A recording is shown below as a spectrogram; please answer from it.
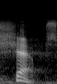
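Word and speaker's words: chaps: h a PS and it's pronounced shaps with an S sound shaps is an abbreviation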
